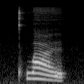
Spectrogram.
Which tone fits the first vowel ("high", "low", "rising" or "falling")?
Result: falling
